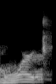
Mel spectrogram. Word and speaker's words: Werk: jalil thurman corey before we get started into work universe and everything you got going on i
